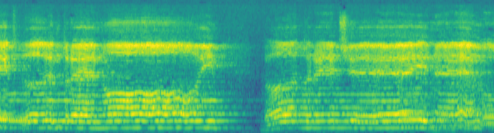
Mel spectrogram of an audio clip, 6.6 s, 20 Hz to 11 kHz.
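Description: Romanian Orthodox Byzantine-style chant from Matins in the seventh tone (glas 7), sung with a low note held steady beneath the moving melody. About three and a half seconds in, the singing breaks off briefly for a breath and then resumes.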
